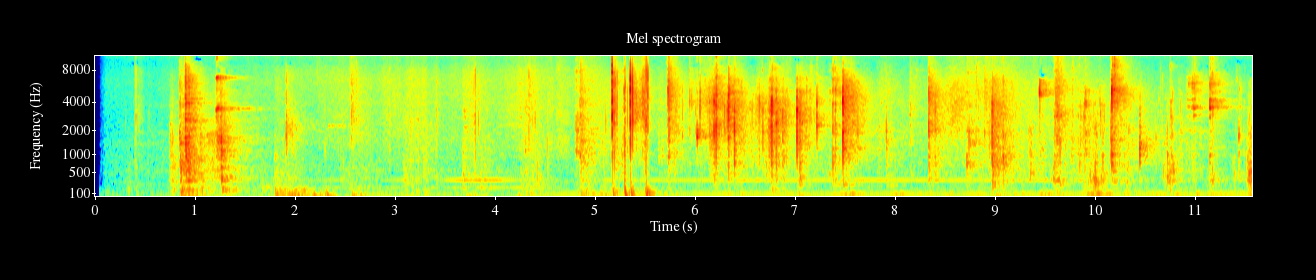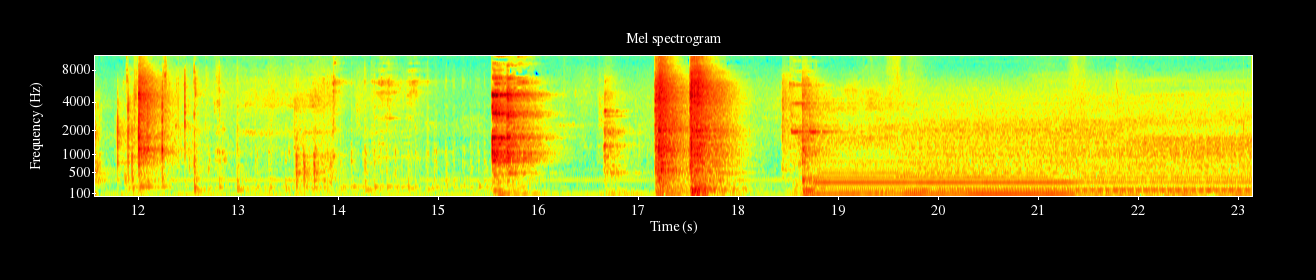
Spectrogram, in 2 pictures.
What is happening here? I opened the door, went to the kitchen, drank some water and put cup of tea in the microwave and started it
